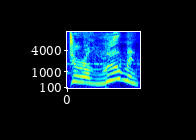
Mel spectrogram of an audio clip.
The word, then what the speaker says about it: Duralumin: he found a smaller case Duraluminum?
